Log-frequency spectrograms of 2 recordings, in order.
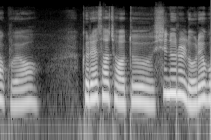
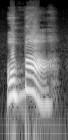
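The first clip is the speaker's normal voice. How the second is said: loud shout at mother; raised-voice objection; exasperated protest; 3 semitones higher, 7 dB louder, much slower than usual. Acted. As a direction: cut your mother off, appalled. Son cuts in on mother.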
